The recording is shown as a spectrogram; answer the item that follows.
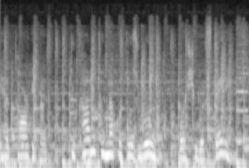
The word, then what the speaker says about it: Makoto: Makoto? I don't like it, even though I know that that's more correct than the way that we pronounce it. Yeah. Makoto.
